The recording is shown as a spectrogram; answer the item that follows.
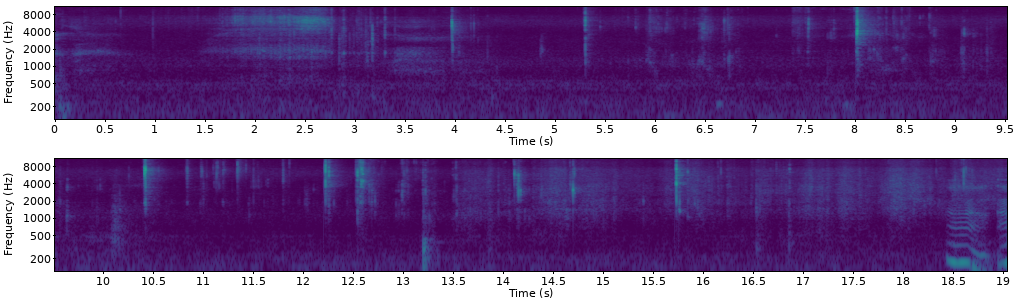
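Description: Close-up chewing of crispy fried chicken, wet mouth sounds broken by many short crunches and clicks of the breading, with a denser crunchy stretch about two seconds in. A steady low hum runs underneath.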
